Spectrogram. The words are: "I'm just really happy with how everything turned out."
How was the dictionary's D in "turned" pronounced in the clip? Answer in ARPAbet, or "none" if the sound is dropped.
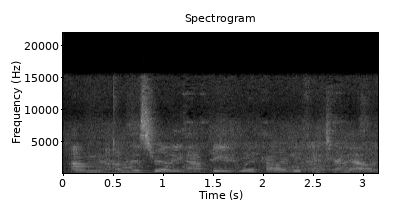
none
